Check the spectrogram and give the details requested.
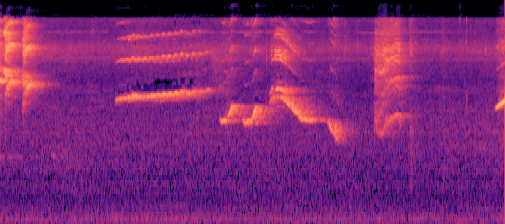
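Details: Caged untrained magpie-robin under daily care: a few long thin whistles, then slurred sweeping notes that glide downward, separated by brief quiet gaps over a soft low hum.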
